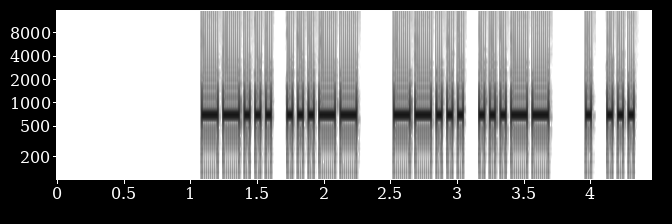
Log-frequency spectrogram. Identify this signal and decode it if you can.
Morse code, heard as a keyed tone, about 30 wpm, 700 Hz. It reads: 73 73 ES
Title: Common QSO Phrases Encore 30wpm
